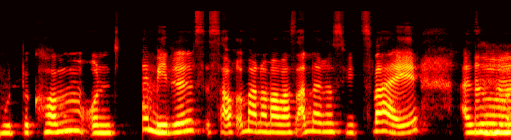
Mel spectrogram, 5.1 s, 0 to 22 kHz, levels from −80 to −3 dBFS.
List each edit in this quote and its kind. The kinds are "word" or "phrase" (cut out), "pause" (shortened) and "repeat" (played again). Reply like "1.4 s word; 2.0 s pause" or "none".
1.4 s word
